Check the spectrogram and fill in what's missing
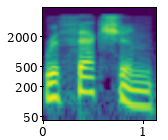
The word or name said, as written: refection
